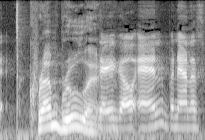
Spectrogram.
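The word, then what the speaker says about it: crème brûlée: Creme brulee.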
